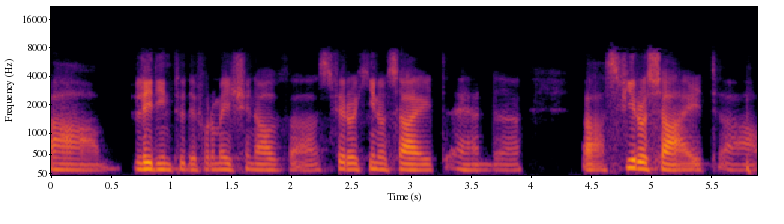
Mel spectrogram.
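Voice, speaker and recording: A man with an Italian accent speaks at a medium pitch and a moderate pace. The sound is dry and close with no echo, over a quiet background. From Italy. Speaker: professor. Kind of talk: lecture. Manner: hesitant, many fillers and repetitions.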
